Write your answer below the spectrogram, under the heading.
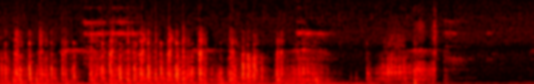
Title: Dodge Dart RALLYE engine knocking sound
